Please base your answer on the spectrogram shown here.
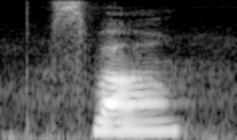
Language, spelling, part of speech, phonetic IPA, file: Czech, svá, pronoun, [ˈsvaː], Cs-svá.ogg
- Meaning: inflection of svůj: 1. feminine nominative/vocative singular 2. neuter nominative/accusative/vocative plural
